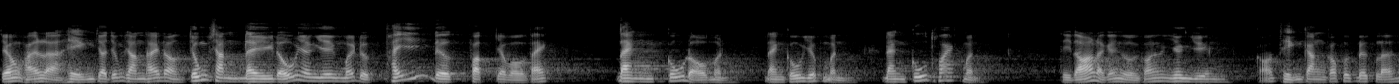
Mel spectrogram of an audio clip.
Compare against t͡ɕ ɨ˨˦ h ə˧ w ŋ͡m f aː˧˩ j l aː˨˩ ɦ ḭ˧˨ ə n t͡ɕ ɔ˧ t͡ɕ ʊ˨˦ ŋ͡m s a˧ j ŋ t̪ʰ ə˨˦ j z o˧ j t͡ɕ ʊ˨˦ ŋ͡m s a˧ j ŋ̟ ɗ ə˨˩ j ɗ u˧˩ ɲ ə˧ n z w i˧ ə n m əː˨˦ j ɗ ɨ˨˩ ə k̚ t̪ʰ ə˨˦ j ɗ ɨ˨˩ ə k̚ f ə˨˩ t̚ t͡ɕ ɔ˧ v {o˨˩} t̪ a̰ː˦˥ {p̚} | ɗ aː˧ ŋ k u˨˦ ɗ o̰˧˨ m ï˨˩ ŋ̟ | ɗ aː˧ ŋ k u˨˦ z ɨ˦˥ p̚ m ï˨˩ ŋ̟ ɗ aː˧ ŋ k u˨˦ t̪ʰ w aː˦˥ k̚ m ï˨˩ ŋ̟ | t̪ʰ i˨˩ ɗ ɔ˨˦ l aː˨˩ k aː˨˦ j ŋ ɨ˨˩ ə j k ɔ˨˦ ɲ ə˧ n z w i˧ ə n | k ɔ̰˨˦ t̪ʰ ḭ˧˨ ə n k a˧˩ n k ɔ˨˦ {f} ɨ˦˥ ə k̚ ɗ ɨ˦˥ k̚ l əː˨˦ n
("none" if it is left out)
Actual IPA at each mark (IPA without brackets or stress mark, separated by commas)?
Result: o˨˩, k̚, f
